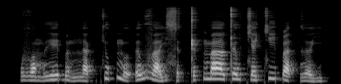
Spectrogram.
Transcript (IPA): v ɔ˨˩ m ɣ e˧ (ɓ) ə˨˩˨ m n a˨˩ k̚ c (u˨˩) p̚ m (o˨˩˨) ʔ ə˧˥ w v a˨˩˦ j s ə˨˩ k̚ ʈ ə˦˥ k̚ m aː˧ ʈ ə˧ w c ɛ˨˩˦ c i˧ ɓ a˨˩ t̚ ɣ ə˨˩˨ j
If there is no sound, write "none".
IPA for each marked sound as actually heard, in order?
ɓ, u˦˥, o˨˩˨

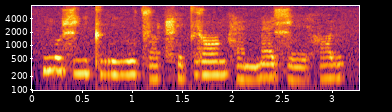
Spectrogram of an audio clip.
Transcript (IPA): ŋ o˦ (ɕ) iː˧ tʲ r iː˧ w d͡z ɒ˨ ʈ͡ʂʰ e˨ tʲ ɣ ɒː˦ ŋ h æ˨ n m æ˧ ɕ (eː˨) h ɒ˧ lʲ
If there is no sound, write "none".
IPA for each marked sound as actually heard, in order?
ɕ, eː˨

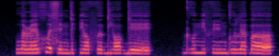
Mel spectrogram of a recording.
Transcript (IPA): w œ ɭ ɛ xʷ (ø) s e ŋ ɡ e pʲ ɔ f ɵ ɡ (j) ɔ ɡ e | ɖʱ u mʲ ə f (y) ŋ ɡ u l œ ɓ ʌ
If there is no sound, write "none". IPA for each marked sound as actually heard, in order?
ɛ, j, y

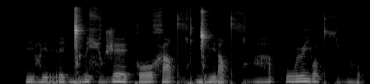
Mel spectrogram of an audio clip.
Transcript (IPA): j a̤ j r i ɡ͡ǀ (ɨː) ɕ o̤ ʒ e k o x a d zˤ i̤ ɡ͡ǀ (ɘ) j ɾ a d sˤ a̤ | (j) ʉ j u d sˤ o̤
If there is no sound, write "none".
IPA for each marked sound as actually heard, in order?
ɨ, ʉ, w

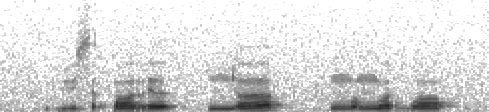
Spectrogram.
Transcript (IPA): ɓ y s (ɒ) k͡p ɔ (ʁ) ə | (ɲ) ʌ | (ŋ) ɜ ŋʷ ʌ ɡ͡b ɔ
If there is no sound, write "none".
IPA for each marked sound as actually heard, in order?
ʌ, r, ɲ, ŋʷ

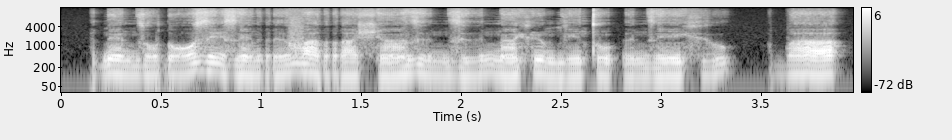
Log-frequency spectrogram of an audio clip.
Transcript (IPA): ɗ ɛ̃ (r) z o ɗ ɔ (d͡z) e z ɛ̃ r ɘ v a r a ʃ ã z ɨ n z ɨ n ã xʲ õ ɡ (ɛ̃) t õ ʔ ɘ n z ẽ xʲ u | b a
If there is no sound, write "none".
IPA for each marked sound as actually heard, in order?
n, z, ẽ

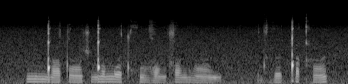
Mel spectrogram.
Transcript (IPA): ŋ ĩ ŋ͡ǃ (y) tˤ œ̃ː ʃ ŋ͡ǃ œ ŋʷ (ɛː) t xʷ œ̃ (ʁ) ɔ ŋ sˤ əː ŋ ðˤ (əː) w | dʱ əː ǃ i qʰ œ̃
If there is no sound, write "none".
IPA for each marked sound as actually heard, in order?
y, œː, ʁ, ə̃ː

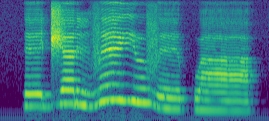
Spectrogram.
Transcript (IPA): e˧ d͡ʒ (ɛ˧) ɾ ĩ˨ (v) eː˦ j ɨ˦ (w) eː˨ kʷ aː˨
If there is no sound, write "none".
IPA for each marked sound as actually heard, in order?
ɛ˧, v, v

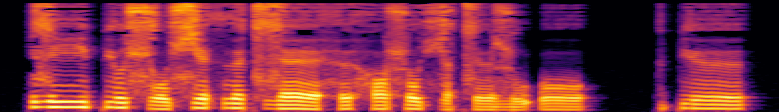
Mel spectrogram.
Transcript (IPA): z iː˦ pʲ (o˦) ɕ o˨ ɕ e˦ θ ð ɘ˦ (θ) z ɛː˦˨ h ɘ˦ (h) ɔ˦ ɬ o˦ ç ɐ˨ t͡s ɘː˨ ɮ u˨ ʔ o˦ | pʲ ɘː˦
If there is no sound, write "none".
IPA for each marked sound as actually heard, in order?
o˦, t͡s, h

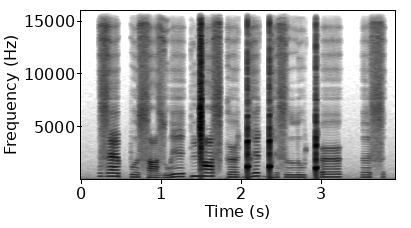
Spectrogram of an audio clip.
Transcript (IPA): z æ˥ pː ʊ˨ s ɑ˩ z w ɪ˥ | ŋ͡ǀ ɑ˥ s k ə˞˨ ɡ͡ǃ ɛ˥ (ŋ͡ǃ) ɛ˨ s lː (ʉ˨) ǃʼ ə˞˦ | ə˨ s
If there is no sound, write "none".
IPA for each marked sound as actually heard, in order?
ɡ͡ǃ, u˨

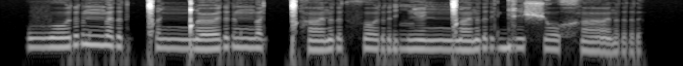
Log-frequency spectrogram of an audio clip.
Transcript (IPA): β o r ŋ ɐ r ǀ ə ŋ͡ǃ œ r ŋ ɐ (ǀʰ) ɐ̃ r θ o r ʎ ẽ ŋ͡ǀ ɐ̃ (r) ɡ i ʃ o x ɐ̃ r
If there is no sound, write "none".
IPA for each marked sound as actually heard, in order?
ǀʰ, r

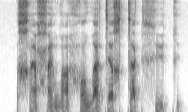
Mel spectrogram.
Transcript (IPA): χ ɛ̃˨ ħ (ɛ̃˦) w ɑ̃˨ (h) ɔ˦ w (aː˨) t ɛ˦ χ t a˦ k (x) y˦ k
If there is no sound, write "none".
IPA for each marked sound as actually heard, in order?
ɛ̃˨, h, a˨, x

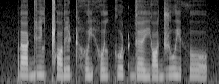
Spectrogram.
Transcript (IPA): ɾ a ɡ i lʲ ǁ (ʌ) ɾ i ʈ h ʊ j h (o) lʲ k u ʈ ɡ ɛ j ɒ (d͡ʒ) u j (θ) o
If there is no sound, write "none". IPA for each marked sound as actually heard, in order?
ɒ, o, d͡ʒ, θ

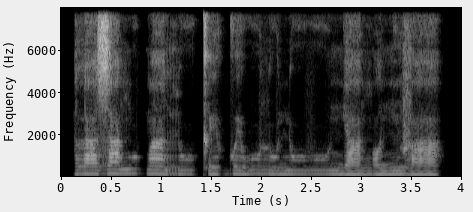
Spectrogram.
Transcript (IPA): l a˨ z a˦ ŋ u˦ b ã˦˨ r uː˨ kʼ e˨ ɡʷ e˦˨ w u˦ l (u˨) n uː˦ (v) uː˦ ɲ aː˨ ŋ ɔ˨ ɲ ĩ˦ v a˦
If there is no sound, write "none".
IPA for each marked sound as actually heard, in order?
u˨, β

